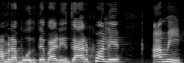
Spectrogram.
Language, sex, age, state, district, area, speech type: Bengali, female, 45-60, West Bengal, Purba Medinipur, rural, spontaneous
